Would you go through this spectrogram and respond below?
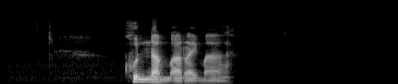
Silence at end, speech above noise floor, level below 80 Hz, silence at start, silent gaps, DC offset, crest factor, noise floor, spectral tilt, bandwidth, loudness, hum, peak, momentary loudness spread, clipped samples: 1.7 s; 54 dB; -62 dBFS; 1.25 s; none; under 0.1%; 26 dB; -74 dBFS; -6 dB/octave; 8.2 kHz; -21 LUFS; none; 0 dBFS; 21 LU; under 0.1%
